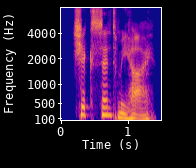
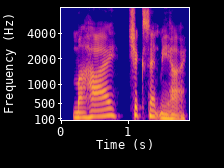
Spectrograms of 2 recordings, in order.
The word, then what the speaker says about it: Csikszentmihalyi: It's pronounced Csikszentmihalyi. Mihály Csikszentmihalyi. Now, here's a silly way you can remember it.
